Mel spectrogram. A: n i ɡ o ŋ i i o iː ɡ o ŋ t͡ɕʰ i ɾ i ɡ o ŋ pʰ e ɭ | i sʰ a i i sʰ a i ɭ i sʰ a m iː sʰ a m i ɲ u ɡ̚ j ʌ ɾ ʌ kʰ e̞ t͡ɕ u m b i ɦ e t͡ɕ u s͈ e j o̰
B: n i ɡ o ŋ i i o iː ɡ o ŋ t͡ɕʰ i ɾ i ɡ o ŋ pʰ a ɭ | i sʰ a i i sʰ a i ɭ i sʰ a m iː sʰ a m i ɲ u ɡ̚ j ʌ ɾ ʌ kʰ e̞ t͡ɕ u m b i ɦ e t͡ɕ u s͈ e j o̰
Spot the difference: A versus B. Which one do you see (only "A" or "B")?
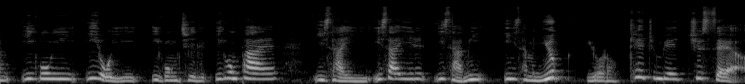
B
